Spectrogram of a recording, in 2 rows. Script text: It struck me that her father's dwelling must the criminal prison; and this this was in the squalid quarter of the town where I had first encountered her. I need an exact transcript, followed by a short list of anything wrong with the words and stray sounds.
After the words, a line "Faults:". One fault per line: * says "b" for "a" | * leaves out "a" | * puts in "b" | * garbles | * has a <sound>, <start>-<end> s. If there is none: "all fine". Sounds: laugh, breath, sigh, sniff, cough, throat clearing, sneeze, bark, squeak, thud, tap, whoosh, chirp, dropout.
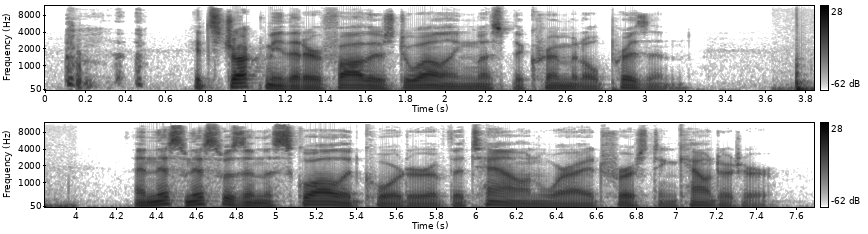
It struck me that her father's dwelling must the criminal prison; and this this was in the squalid quarter of the town where I had first encountered her.
Faults:
* has a cough, 0.1-0.5 s
* has a tap, 3.6-4.0 s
